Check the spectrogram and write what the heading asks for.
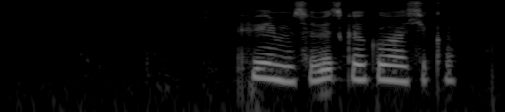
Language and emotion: Russian, sad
